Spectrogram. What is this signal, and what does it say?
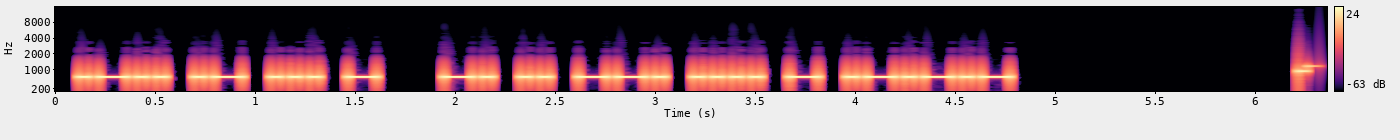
Morse code, heard as a keyed tone, about 25 wpm, 700 Hz. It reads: LAST NIGHT.
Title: Sentences from Top 300 Words 25wpm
